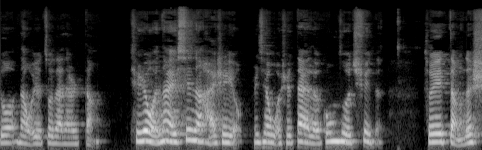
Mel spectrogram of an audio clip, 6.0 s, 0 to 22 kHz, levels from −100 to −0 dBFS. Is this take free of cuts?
no; 1 cut; at 1.4 s

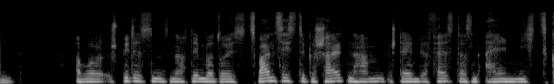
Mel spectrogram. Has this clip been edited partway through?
no; 0 cuts

